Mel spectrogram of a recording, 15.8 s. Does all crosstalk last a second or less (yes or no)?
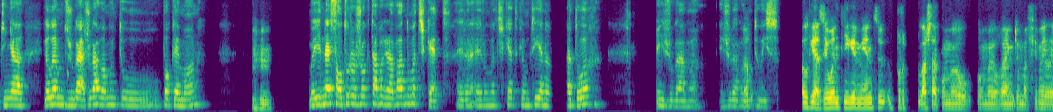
yes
